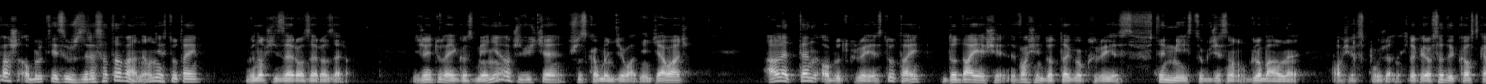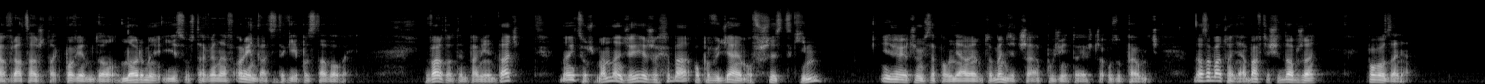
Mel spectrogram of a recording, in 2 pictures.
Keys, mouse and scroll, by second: 2.6 click, 3.6 click, 4.4-6.2 drag, 11.7 alt+r, 13.9 middle click, 15.5 1, 29.6 q.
